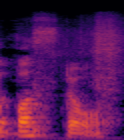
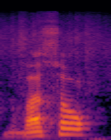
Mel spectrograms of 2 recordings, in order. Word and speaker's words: bustle: hustle on with a bus dole bus no bustle bustle it's a silent T Spencer bustle it's a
